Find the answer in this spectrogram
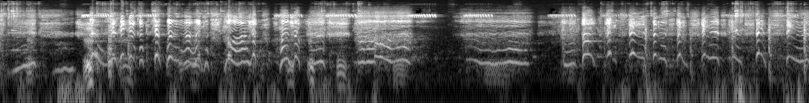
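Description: Laughter, the voices wavering quickly up and down, over a high chirping that repeats in short spells; the sound drops away briefly about six and a half seconds in.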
